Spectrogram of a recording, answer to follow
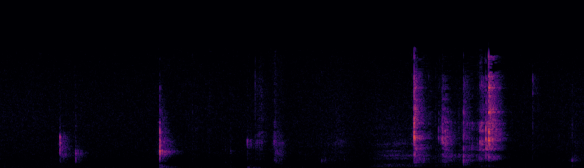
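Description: Plastic LEGO bricks clicking and clattering as they are handled: a few separate sharp clicks, then a quick run of clicks near the end.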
